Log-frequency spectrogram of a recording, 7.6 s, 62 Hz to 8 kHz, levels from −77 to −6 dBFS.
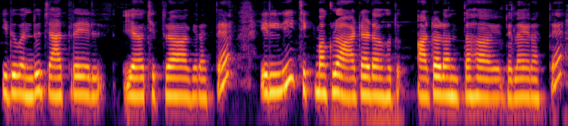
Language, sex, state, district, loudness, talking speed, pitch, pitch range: Kannada, female, Karnataka, Shimoga, -17 LUFS, 105 wpm, 205 Hz, 195-225 Hz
